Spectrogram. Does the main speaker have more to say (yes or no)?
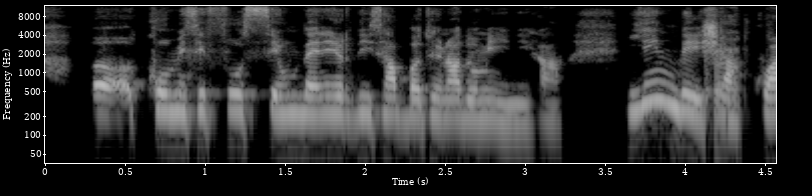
yes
